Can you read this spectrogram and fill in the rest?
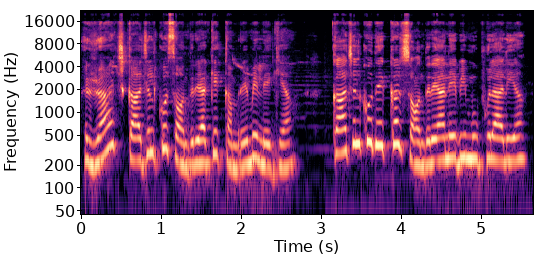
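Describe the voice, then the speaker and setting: Woman narrator for a moral story, highish voice, bit of music behind. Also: animated, moderate pace, mellow.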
